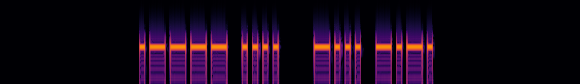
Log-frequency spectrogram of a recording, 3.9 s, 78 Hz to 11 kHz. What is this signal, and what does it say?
Morse code, heard as a keyed tone, about 36 wpm, 700 Hz. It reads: 1H BC
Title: Winter Field Day Exchanges 35wpm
